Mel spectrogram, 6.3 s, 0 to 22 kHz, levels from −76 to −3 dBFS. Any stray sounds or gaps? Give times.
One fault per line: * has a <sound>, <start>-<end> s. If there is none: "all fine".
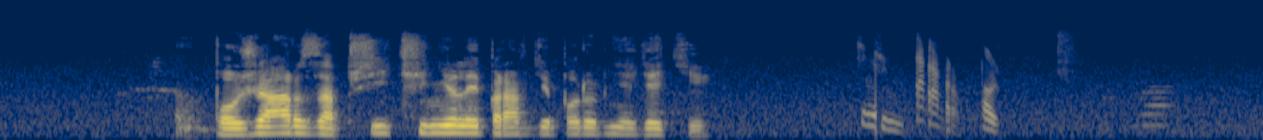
* has a chirp, 4.3-5.0 s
